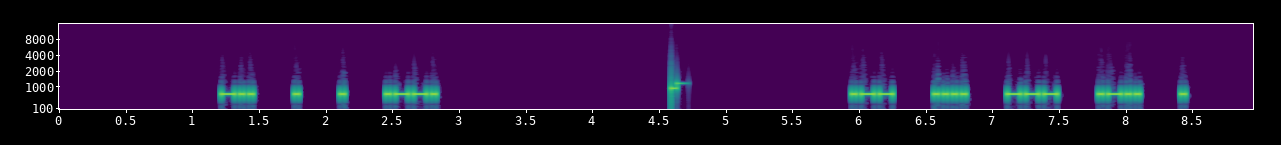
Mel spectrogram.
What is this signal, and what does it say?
Morse code, heard as a keyed tone, about 36 wpm, spaced as for 20 wpm, 690 Hz. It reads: DEEP WHOLE
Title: 3x Character Spacing - Top 500 Words - 35wpm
